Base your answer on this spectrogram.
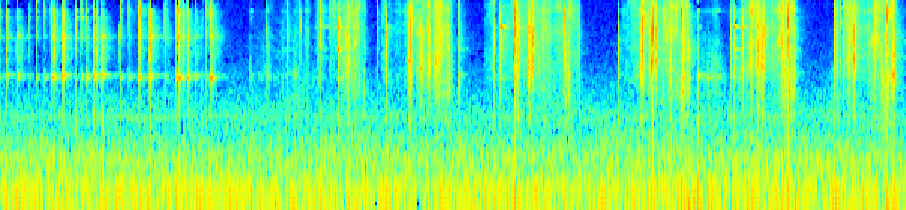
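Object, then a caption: Glazed ceramic mug. An empty, hollow white ceramic coffee mug with a lips print and lettering is turned in the hands and tapped and scratched with long nails on its glazed surface. Quick, bright clicks and scratchy bursts come in irregular clusters with short pauses between them. A faint steady low hum runs underneath.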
